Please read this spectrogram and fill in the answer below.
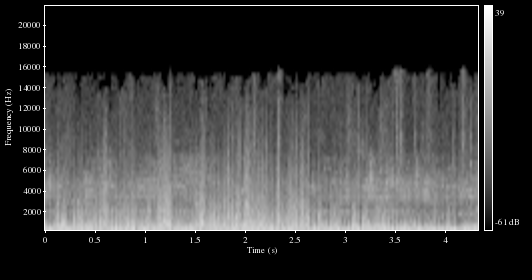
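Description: Wind buffeting the camera microphone: loud, steady wind noise.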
